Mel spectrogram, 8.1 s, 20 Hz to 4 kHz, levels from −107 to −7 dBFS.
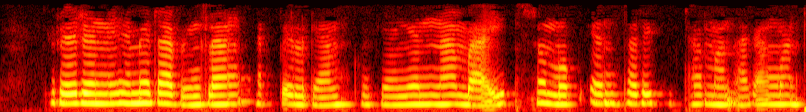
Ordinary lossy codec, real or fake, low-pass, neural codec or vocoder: MP3, 24 kbps; real; 3.6 kHz; none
